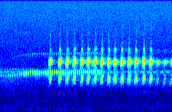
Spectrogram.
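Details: Night pond in north-eastern Italy in mid-April: a steady mole cricket trill leads in, then tree frogs break into fast, loud, evenly repeated croaking pulses, roughly four a second, to the end.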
